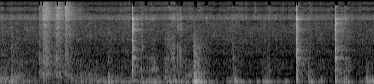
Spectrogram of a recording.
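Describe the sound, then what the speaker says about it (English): Potato wedges being tossed in olive oil for the air fryer: a series of soft, wet clattering and rustling bursts at irregular intervals, close and moderately loud, with no talking. "So there's the olive oil and we'll give them a toss around"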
